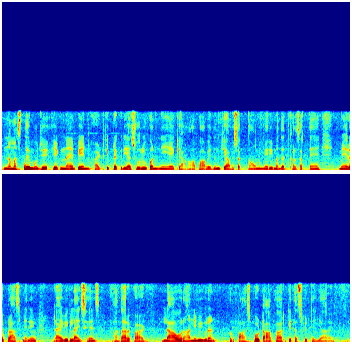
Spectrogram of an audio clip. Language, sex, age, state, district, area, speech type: Hindi, male, 30-45, Madhya Pradesh, Harda, urban, read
